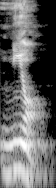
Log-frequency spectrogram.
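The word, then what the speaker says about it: niño: ए की जो आवाज नी होती है नी नियो नीयो का मतलब बच्चा नीन का मतलब यानी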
